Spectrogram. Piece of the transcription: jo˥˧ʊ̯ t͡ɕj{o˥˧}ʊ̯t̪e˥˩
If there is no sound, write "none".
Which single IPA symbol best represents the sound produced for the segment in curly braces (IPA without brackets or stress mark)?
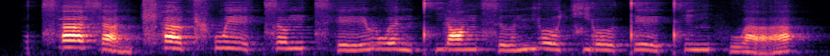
o˥˧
